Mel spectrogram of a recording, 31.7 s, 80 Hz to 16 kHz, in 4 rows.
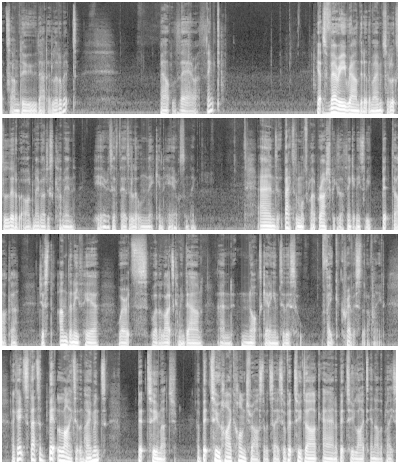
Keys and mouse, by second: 0.2-1.4 ctrl+middle drag, 1.4-3.2 drag, 3.2-8.3 ctrl+middle drag, 8.3-14.4 drag, 14.4-15.8 middle drag, 15.8-22.7 drag, 22.7-27.3 ctrl+middle drag, 27.8-31.6 ctrl+middle drag.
